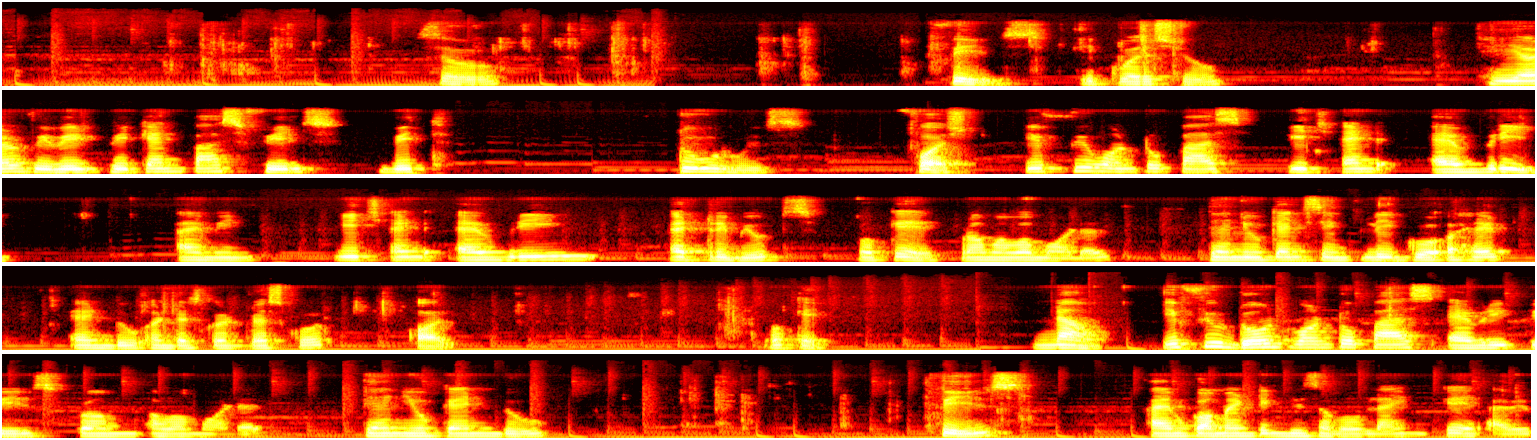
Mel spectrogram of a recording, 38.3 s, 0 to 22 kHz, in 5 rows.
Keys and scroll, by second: 1.0 BackSpace, 3.4-5.6 typing, 22.7-25.5 typing, 26.2 ctrl+s, 34.0 ctrl+/, 34.7 End, 35.0 Return.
